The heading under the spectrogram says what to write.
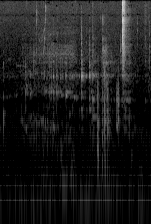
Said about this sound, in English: I had to take a sip, excuse me.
